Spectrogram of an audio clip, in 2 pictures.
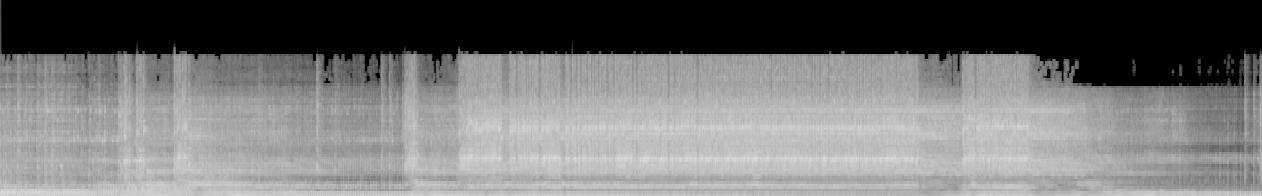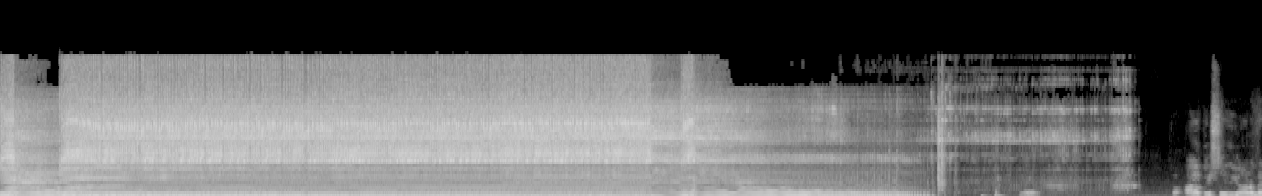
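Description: A Homelite Super XL two-stroke chainsaw engine is run up to high revs twice, held for several seconds each time, and drops back with falling pitch in between. It is shut off near the end. The saw pops, bangs and cuts in and out at high rpm, which the owner takes for a failing ignition condenser.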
